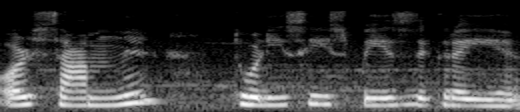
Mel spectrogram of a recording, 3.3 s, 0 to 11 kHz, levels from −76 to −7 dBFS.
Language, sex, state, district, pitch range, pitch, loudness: Hindi, female, Bihar, Saharsa, 210-240 Hz, 220 Hz, -17 LUFS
